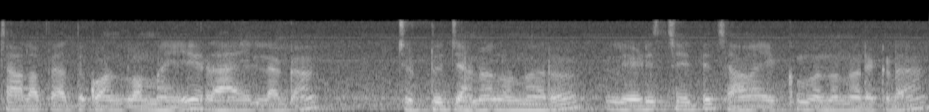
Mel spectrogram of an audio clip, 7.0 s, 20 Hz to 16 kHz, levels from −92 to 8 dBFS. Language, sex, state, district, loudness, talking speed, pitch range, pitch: Telugu, male, Andhra Pradesh, Manyam, -16 LUFS, 130 wpm, 105-125 Hz, 115 Hz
